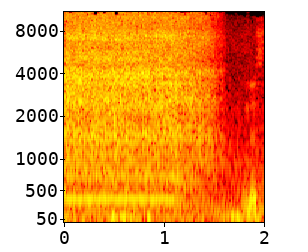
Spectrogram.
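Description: Tomyvic 6-inch battery-powered mini chainsaw running free with no load, a steady whine over a loud hiss of the moving chain, then falling in pitch and dying away about a second and a half in as the motor winds down.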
